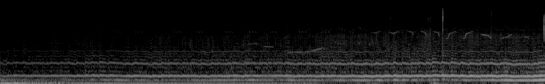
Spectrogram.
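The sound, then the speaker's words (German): A steady, droning hum of bees buzzing, continuous, with many layered wingbeat tones that swell slightly louder toward the end. No one speaks. “Weltweit haben sich auch die Bienenvölker wieder erholt. In China sitzt heute eine sehr, sehr nette Bienenkönigin auf dem Thron.”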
